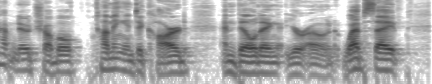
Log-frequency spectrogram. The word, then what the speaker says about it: Carrd: The first no-code tool that I'm going to recommend in this video is Card. That's spelled C-A-R-R-D.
